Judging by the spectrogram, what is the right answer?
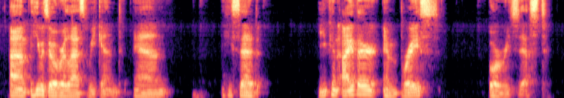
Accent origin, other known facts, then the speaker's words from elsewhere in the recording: New York City, New York, United States; when I was a kid growing up in New York City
